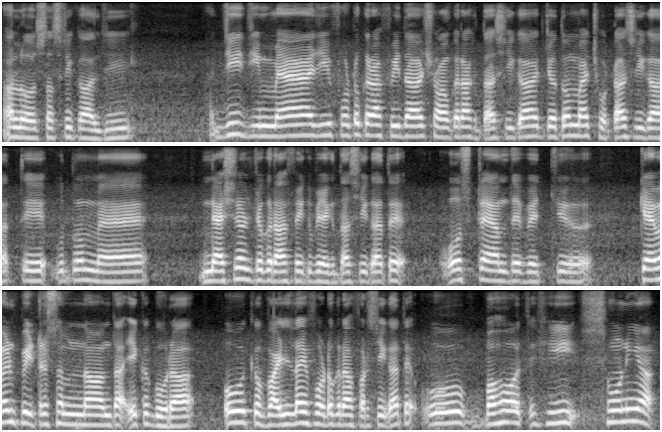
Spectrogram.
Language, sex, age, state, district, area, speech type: Punjabi, male, 30-45, Punjab, Hoshiarpur, rural, spontaneous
